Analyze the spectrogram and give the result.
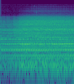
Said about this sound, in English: That sounds really bad with distortion.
